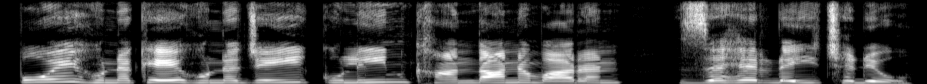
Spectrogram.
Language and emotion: Sindhi, neutral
